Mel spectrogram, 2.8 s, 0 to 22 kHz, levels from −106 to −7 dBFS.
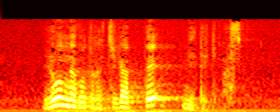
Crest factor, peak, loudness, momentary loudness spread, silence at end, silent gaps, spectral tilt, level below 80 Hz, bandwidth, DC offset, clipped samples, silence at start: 18 dB; 0 dBFS; -16 LUFS; 17 LU; 0.4 s; none; -5.5 dB/octave; -42 dBFS; 11 kHz; under 0.1%; under 0.1%; 0.4 s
